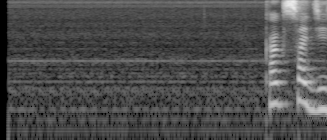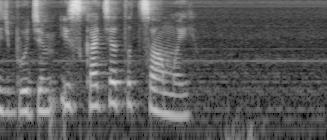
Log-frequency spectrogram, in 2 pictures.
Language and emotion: Russian, neutral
